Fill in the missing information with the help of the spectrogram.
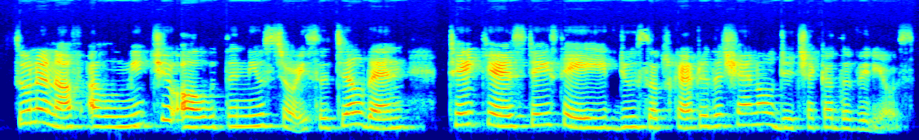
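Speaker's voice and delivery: plain reading voice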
